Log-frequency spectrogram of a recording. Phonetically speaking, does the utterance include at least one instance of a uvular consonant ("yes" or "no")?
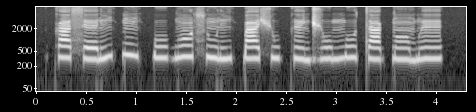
no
